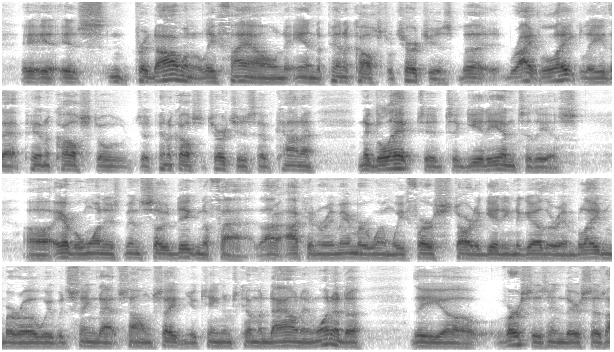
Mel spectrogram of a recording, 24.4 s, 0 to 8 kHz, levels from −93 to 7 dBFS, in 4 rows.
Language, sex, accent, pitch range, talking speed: English, male, American, 95-110 Hz, 150 wpm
